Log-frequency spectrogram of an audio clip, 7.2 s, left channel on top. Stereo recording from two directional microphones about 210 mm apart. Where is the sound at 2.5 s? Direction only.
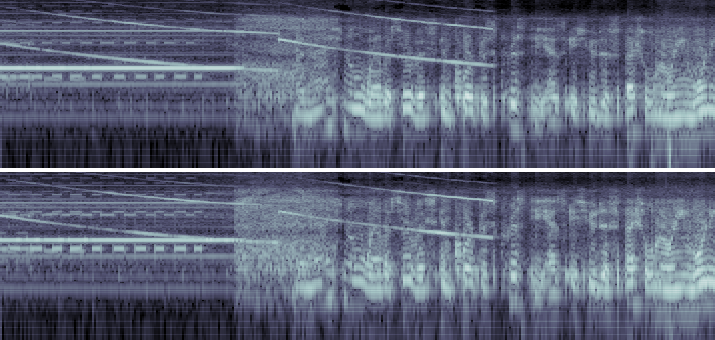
15° right (ahead or behind).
